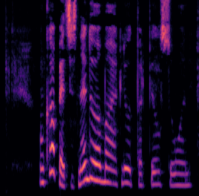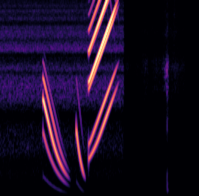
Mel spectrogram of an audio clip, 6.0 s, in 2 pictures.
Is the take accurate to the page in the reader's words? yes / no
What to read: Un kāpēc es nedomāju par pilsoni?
no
